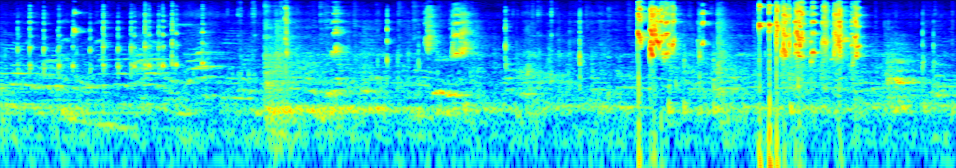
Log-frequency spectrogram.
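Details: Blue opaline lovebird chirping in the morning: scattered high squeaky chirps, then dense bursts of harsh shrill chattering around six to nine seconds, with a faint low hum beneath.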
